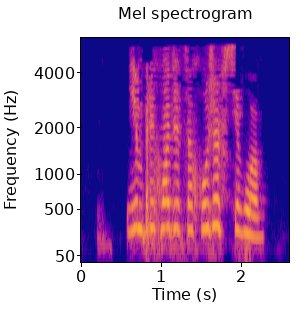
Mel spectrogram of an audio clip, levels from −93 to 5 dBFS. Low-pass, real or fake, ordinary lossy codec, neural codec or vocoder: 5.4 kHz; fake; MP3, 24 kbps; codec, 16 kHz in and 24 kHz out, 1.1 kbps, FireRedTTS-2 codec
